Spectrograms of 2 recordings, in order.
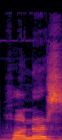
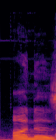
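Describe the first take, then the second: First: The word begins with an audible h sound. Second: The word begins directly with a vowel sound. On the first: The speaker calls it wrong. "एच silent है, हॉनर्स नहीं होगा" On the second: The speaker calls it right. "It will be ऑनर्स"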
